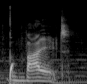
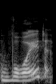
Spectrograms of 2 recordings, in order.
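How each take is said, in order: First: The L is pronounced after a plain a. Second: The L becomes a vowel, sounding like oi.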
